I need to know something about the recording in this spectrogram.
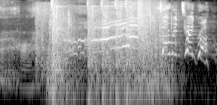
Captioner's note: vampiric growling; yelling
